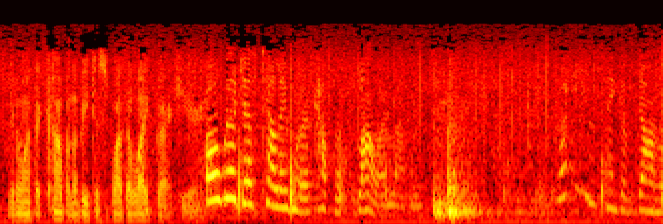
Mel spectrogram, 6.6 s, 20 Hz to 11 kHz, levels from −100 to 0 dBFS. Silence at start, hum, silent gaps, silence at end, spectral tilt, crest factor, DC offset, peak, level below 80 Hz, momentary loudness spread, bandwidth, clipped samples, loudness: 0 s; none; none; 0 s; -6 dB/octave; 20 dB; under 0.1%; -10 dBFS; -60 dBFS; 17 LU; 8 kHz; under 0.1%; -29 LUFS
